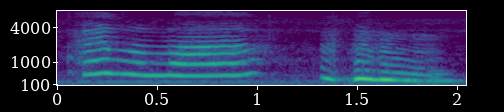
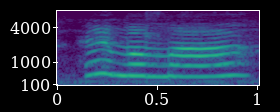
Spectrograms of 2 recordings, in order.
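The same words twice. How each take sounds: First: High, very slow cooing with a laugh. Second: High cooing greeting. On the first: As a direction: stretch it out lovingly, laughing. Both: Real, not acted. Cooing at the baby.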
